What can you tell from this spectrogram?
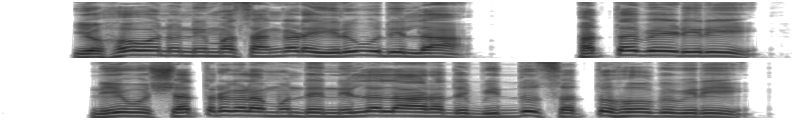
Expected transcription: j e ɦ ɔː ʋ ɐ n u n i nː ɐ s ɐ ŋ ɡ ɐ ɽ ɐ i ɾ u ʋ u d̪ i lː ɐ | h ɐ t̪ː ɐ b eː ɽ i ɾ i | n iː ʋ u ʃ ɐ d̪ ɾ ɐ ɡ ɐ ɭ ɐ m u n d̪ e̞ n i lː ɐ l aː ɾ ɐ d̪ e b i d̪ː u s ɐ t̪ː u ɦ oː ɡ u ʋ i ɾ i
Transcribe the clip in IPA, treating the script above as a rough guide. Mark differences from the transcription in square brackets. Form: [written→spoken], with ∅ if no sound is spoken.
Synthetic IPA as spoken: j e ɦ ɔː ʋ ɐ n u n i [nː→mː] ɐ s ɐ ŋ ɡ ɐ ɽ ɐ i ɾ u ʋ u d̪ i lː ɐ | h ɐ t̪ː ɐ b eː ɽ i ɾ i | n iː ʋ u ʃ ɐ [d̪→t̪] ɾ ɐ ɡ ɐ ɭ ɐ m u n d̪ e̞ n i lː ɐ l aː ɾ ɐ d̪ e b i d̪ː u s ɐ t̪ː u ɦ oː ɡ u ʋ i ɾ i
